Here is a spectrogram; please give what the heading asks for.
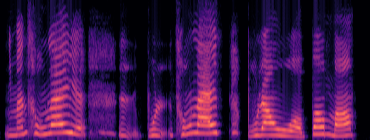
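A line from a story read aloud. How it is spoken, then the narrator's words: Sobbing duck. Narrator (Chinese): 鸭子哭哭啼啼地说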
